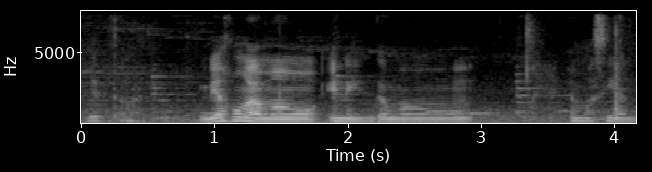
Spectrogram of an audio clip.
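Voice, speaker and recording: A woman's voice: lowish voice, little pitch movement, measured pace, over music. A young woman chatting casually to her viewers on a livestream, rambling and talking to them directly. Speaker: idol livestreamer.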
